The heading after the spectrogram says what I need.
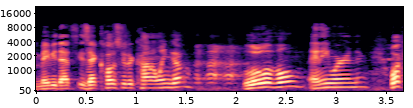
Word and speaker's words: Conowingo: Where's Conowingo? Is that how you say it? Yeah. Conowingo? Mm-hmm. You play bingo in Conowingo?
